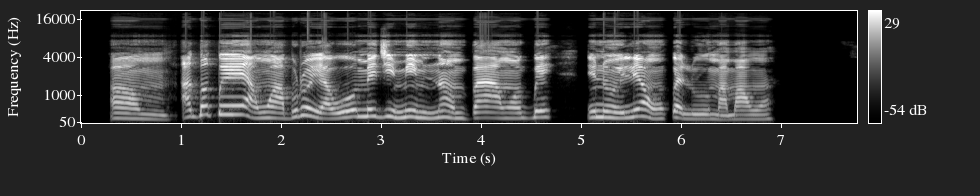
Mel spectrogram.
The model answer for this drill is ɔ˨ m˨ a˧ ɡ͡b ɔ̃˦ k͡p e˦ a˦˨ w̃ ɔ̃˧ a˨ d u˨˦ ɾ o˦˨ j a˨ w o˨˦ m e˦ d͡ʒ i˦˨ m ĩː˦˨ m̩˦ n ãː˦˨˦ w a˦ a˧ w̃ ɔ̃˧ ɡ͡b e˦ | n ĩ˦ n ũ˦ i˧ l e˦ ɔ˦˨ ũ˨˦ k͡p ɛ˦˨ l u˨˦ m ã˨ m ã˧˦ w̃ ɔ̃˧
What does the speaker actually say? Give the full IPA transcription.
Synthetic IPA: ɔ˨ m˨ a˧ ɡ͡b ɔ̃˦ k͡p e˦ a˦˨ w̃ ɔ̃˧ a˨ b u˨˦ ɾ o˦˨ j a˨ w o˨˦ m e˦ d͡ʒ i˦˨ m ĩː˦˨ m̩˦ n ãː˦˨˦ b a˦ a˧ w̃ ɔ̃˧ ɡ͡b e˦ | n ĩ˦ n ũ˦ i˧ l e˦ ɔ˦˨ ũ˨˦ k͡p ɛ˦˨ l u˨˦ m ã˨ m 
